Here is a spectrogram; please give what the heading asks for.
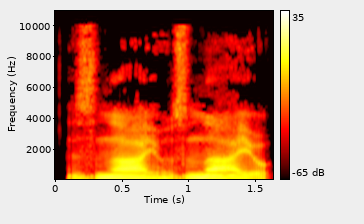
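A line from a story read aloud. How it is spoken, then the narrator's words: Through gritted teeth. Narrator (Russian): процедил Рыбин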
